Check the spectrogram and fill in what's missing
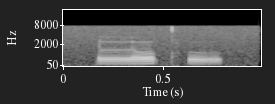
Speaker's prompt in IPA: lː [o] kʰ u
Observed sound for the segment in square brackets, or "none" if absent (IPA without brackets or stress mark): o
